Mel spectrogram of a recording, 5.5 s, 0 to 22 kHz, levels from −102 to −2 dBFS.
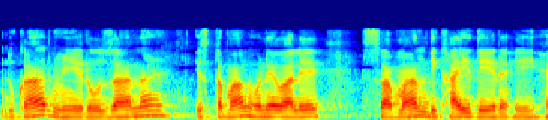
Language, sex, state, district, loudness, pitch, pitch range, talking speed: Hindi, male, Gujarat, Valsad, -18 LUFS, 125 Hz, 115-135 Hz, 120 wpm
